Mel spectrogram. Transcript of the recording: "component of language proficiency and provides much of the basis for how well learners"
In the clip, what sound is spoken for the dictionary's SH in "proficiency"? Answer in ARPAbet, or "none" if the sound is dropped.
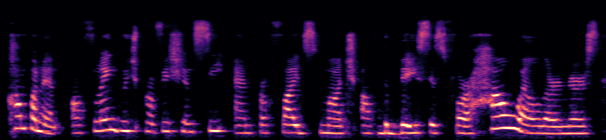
SH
